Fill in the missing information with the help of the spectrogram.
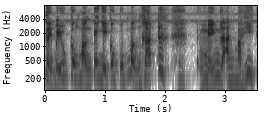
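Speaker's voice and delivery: high, desperate begging; terrified pleading. Acted. Sáu Nổ begs master to spare him, high desperate. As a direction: plead for your life. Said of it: "đã sợ càng thêm sợ".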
